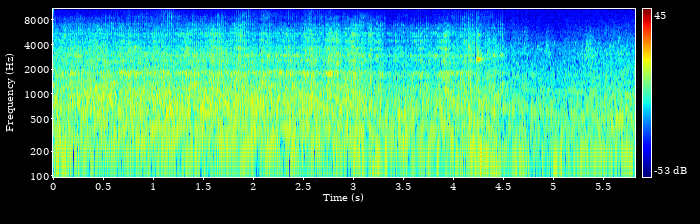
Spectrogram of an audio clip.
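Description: An engine running steadily, with a low hum under a constant noisy wash and no change in speed.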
